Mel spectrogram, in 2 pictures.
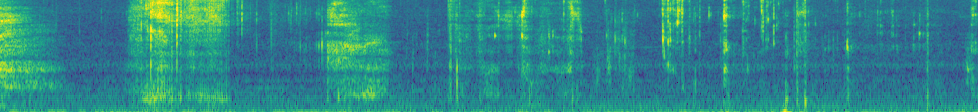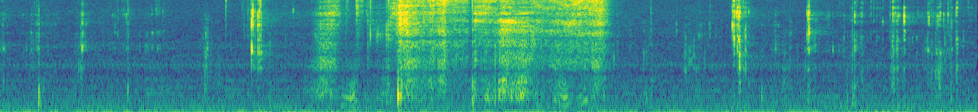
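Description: A young woman chews food wetly close to a microphone.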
